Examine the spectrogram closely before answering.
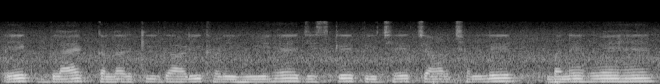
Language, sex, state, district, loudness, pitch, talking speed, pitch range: Hindi, male, Uttar Pradesh, Lucknow, -16 LUFS, 130 Hz, 135 wpm, 125-140 Hz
